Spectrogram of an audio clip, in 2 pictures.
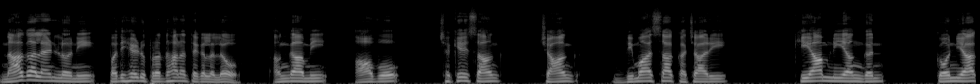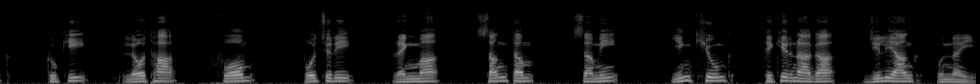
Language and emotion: Telugu, neutral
